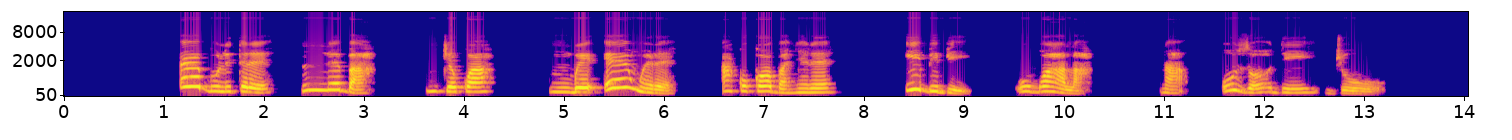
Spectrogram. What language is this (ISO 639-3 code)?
ibo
